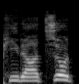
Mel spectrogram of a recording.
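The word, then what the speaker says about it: پیراتزو (πειράζω): یادمون باشه کلمه آزمایش در زبان یونانی پیراسموس می باشه که در حالت فعل پیراتزو تلفظ میشه و به معنی آزمودن، یعنی آزمون ایمان زنده.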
